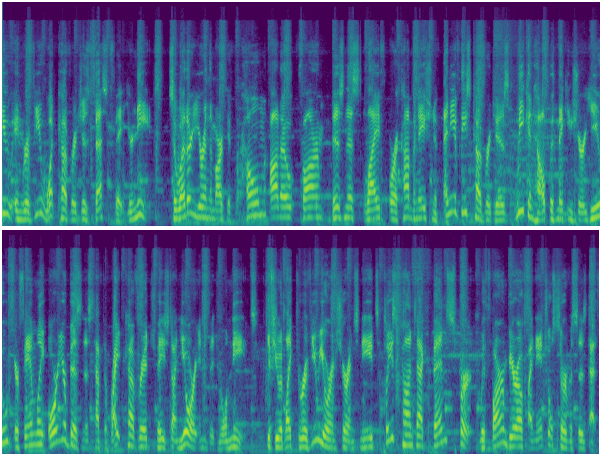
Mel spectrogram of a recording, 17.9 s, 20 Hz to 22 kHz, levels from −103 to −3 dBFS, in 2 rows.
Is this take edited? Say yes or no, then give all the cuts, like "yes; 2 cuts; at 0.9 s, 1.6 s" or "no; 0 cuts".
no; 0 cuts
